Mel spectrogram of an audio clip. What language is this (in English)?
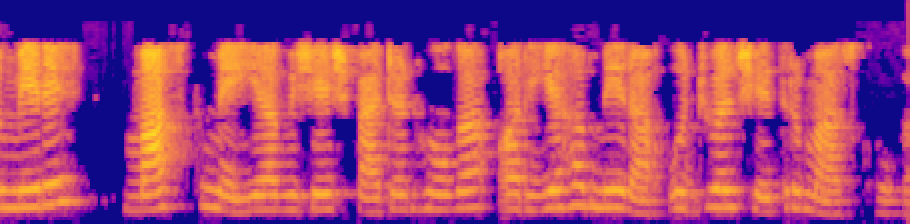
Hindi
